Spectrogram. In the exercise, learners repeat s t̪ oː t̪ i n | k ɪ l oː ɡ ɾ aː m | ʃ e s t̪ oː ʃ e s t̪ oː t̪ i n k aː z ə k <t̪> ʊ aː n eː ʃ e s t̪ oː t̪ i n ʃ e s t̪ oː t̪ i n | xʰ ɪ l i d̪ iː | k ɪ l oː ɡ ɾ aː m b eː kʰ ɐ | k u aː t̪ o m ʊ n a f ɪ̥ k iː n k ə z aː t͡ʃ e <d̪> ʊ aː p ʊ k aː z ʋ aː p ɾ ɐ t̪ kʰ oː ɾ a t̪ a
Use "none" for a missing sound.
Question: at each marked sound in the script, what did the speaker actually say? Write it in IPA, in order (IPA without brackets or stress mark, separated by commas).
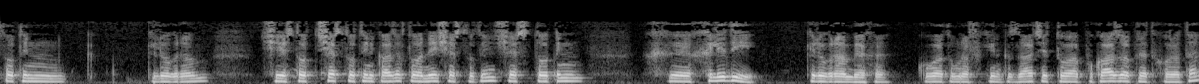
t̪, t̪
